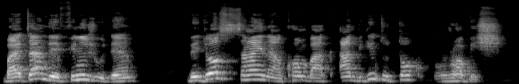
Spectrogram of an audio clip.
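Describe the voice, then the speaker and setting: A man on a heated panel, arguing in animated bursts of repeated questions. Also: sits high. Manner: animated, rapid-fire questions. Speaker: panel guest.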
